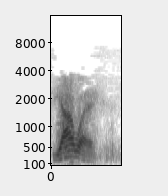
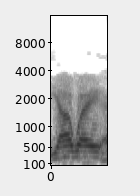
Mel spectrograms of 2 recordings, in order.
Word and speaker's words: Yahweh: Of course, Yahweh. That you're pronouncing incorrectly.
